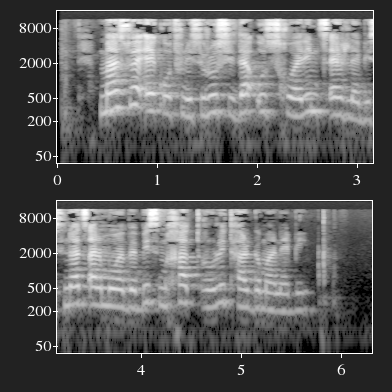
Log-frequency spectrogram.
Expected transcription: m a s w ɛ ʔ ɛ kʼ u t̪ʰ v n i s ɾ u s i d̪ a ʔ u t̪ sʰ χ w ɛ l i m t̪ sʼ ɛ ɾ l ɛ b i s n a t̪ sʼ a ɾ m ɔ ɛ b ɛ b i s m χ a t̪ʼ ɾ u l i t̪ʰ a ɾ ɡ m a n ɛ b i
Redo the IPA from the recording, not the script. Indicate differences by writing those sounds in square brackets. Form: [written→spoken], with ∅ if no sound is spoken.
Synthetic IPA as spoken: m a s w ɛ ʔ ɛ kʼ u t̪ʰ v n i s ɾ u s i d̪ a ʔ u t̪ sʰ χ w ɛ l i m t̪ sʼ ɛ ɾ l ɛ b i s n a t̪ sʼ a ɾ m ɔ ɛ b ɛ b i s m χ a t̪ʼ ɾ u l i t̪ʰ a ɾ ɡ m a n ɛ b i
